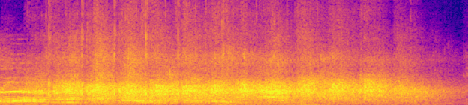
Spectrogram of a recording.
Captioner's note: applause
